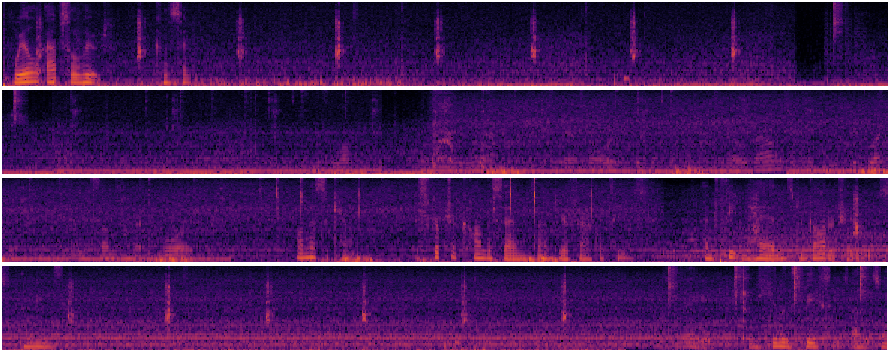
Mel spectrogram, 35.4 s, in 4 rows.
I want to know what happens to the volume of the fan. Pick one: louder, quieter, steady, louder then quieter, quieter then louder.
louder.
